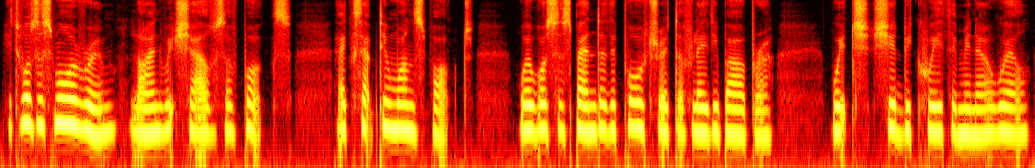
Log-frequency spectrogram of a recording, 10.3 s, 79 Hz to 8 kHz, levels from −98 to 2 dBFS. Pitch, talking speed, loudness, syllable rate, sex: 215 Hz, 175 wpm, -18 LUFS, 5.0 syllables/s, female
